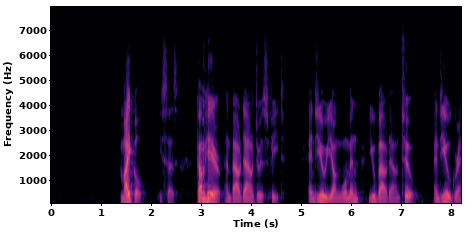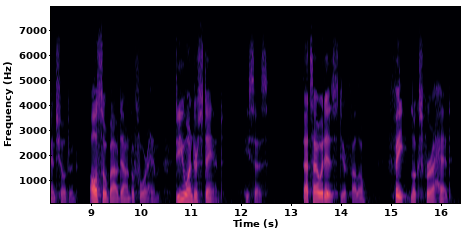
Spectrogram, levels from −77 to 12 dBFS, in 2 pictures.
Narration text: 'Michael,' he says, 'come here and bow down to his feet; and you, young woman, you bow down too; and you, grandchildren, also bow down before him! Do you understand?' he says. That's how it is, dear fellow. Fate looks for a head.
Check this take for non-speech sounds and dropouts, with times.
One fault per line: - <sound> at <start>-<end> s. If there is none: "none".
none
